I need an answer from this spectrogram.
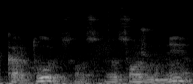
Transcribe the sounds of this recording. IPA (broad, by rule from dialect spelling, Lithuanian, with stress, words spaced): kɐrˈtuː ʋʲɪˈsoːs ʋʲɪˈsoːs ʒmoːˈnʲɪjoːs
